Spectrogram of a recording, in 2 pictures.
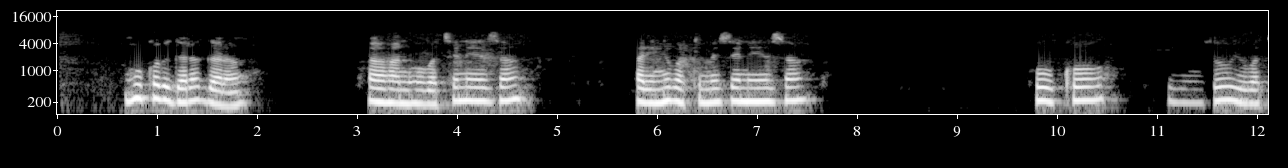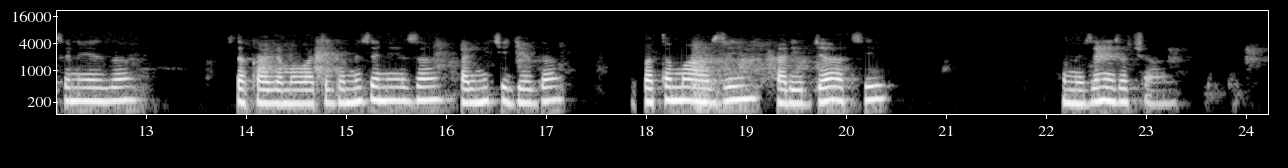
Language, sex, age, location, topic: Kinyarwanda, female, 25-35, Musanze, government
